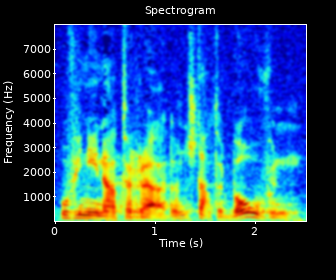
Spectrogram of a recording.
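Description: A man's voice: fairly low pitch, very animated, normal speed, long reverb tail, a little hiss or hum. A Dutch man preaching a sermon as pastor, reading scripture aloud and putting questions to the congregation.

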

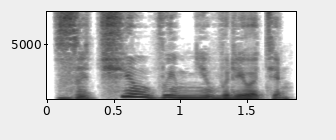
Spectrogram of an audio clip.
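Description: Audiobook figure: a man playing a young baroness, pitched high and girlish, lively, reproachful, dry close sound. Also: moderate pace, no room sound. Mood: prim, curious. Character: young flustered noble girl, curious baroness.

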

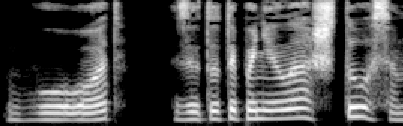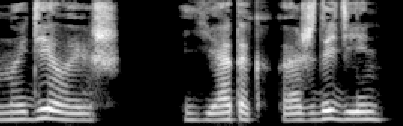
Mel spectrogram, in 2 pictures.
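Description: A woman voicing a teasing, tender young man in an audiobook, speaking low and slow in a murmur. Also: fairly even intonation, warm tone, no room sound, studio quality. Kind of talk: audiobook character voice.

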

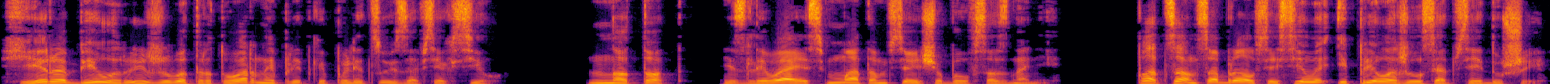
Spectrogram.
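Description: A man's voice: fairly low pitch, moderate pace, mellow, dry recording, clean studio sound. A man reading a novel aloud as an audiobook narrator, telling the story steadily and voicing each character in turn.

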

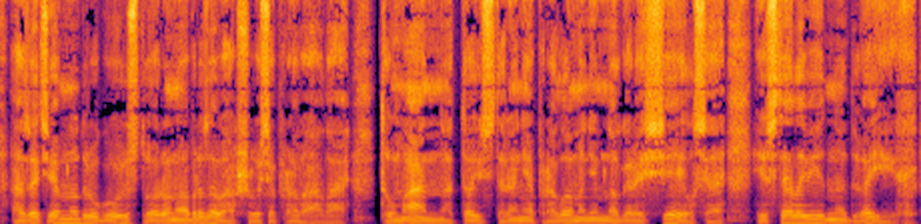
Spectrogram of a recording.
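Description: A male audiobook narrator reading scripted prose. His pitch moves widely through each sentence. The sound is dry and close to the mic. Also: husky, dry recording. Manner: expressive, lively reading.

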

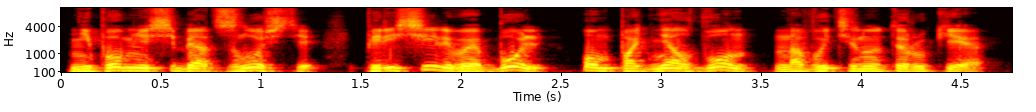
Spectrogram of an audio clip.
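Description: A man narrating a fantasy audiobook with an expressive, dramatic reading. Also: medium pitch, a little fast, breathy edge.

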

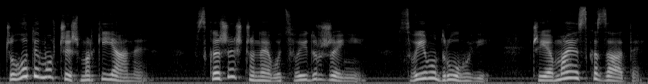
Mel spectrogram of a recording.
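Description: Woman doing a brash clingy woman, hissing unpleasant voice, overly loud, theatrical. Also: medium pitch, sing-song, normal speed, natural voice. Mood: mocking.

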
